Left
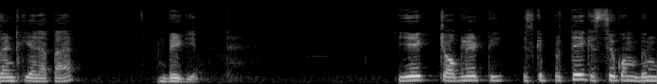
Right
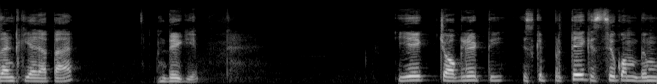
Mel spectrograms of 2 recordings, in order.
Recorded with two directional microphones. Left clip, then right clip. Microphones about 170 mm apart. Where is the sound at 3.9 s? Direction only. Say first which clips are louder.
Left 1 dB; 30° right (ahead or behind).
